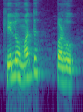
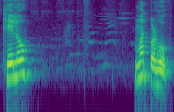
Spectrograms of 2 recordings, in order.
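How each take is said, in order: First: There is a pause after 'mat'. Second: There is a pause after 'khelo'.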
